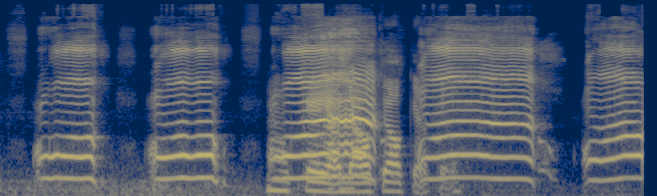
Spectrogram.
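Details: Infant with hiccups lying on a bouncer: five rhythmic wailing cry bursts, about one a second, some strained and breaking; ordinary fussing cry.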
